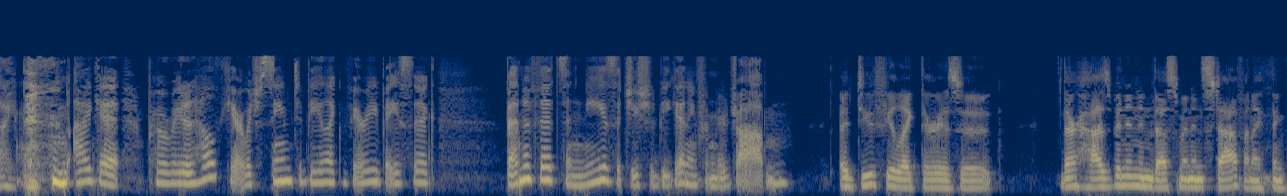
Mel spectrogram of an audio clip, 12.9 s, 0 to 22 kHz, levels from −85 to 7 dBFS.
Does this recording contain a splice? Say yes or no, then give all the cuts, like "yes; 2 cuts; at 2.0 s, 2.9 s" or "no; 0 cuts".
no; 0 cuts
